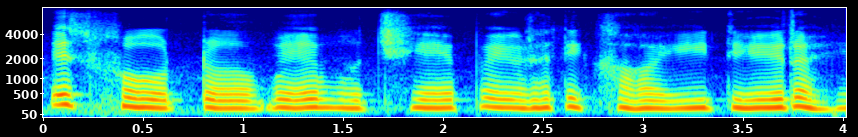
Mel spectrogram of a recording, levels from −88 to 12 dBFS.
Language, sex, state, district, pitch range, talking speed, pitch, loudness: Hindi, female, Madhya Pradesh, Katni, 165-185 Hz, 120 wpm, 175 Hz, -15 LUFS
